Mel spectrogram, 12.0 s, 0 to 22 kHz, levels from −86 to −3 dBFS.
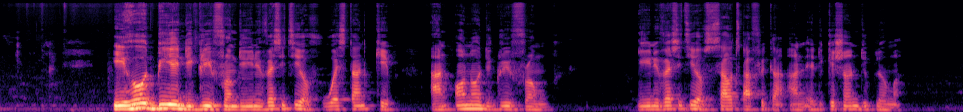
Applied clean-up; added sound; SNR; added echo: none; none; none; none.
